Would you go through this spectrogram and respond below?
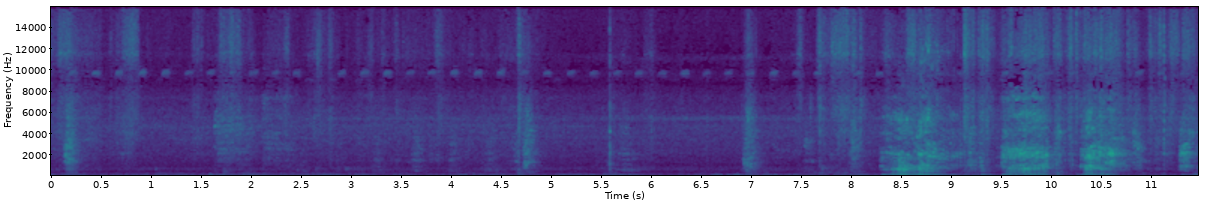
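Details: Rough back-yard play among pit bulls and a Malinois: a long hushed stretch with faint rustling, then three or four harsh growling barks packed into the final few seconds.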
